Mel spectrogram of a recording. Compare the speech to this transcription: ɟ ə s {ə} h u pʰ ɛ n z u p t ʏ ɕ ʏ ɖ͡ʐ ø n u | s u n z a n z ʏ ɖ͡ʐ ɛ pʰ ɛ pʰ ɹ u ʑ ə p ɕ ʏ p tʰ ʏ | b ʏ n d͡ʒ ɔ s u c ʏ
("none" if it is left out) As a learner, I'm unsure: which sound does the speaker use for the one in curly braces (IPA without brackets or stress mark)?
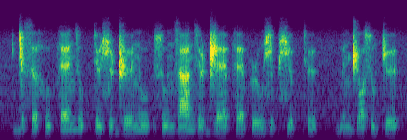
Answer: ə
